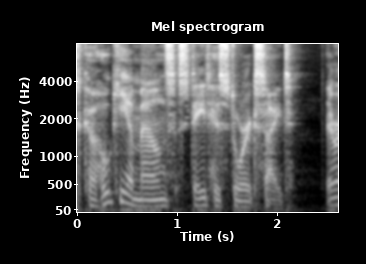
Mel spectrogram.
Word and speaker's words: Cahokia: things and we took a look at the Kalkia Caves in freaking Illinois. I keep getting that pronunciation wrong. What's the right pronunciation, Gemini? You're close. It's Cahokia Mounds State Historic Site.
